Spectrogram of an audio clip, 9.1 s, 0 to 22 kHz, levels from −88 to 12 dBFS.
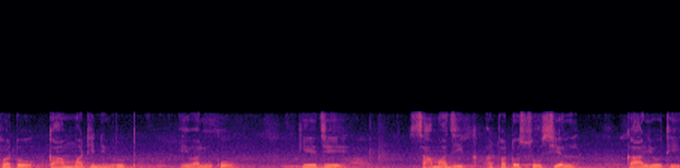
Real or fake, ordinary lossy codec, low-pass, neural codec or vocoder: real; none; 7.2 kHz; none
